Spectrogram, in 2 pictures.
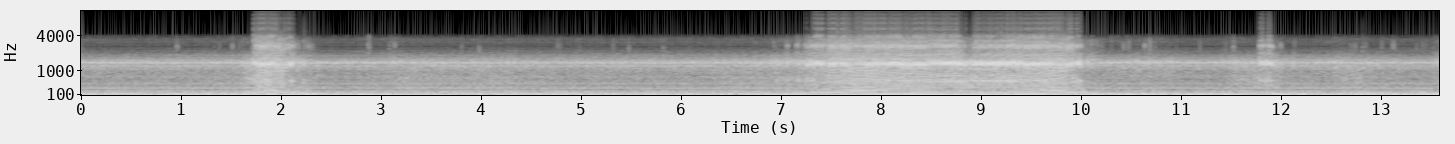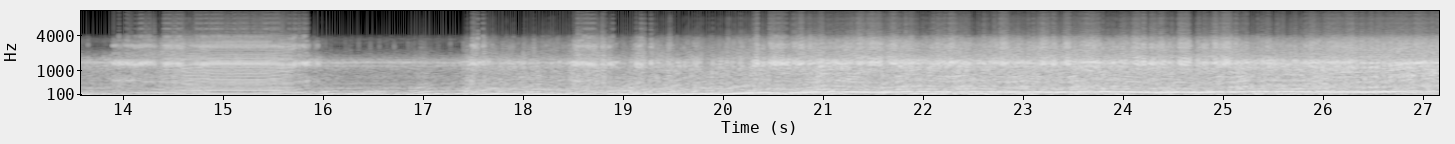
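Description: Race car engine heard from inside the cabin, idling, then blipped in two revving bursts of a couple of seconds each. Over the last several seconds the revs climb and are held high and steady with engine noise from the surrounding cars, as the lined-up cars start to pull away.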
